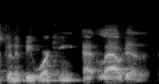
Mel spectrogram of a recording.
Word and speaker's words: Loudoun: It's pronounced Loudoun. Loudoun. Uh, Loudoun. So if you know me, and it's very easy to remember how to pronounce because I actually am quite loud.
